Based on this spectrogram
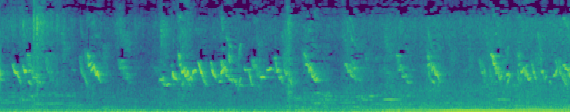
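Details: Quick high twittering notes from a male kecial kuning (lemon-bellied white-eye) of Lombok, repeated several times a second, set against a strong low hum that grows louder toward the end; a lure to make silent birds sing.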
